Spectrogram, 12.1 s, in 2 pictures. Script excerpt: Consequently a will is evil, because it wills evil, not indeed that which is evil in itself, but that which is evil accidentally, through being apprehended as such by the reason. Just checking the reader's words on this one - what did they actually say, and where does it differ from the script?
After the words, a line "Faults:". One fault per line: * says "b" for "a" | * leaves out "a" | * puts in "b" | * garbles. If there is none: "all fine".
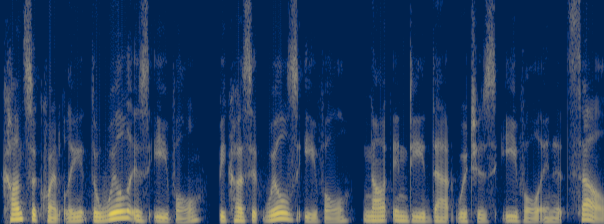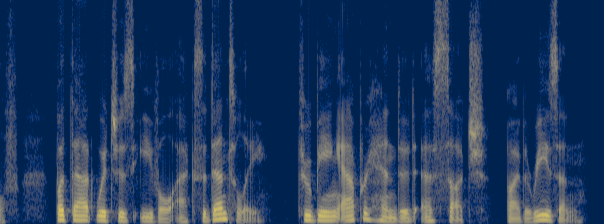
Consequently the will is evil, because it wills evil, not indeed that which is evil in itself, but that which is evil accidentally, through being apprehended as such by the reason.
Faults:
* says "the" for "a"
